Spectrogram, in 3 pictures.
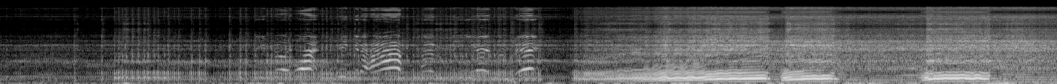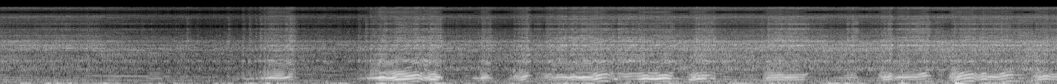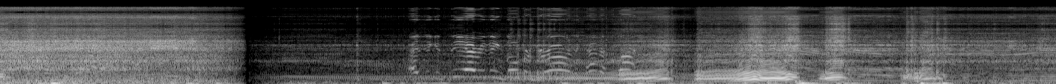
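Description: Dirt bike engine revving up and down as it is ridden, the pitch repeatedly climbing and falling with the throttle. It is quieter for the first few seconds, gets much louder about six seconds in, drops away suddenly about three-quarters through, then picks up again.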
